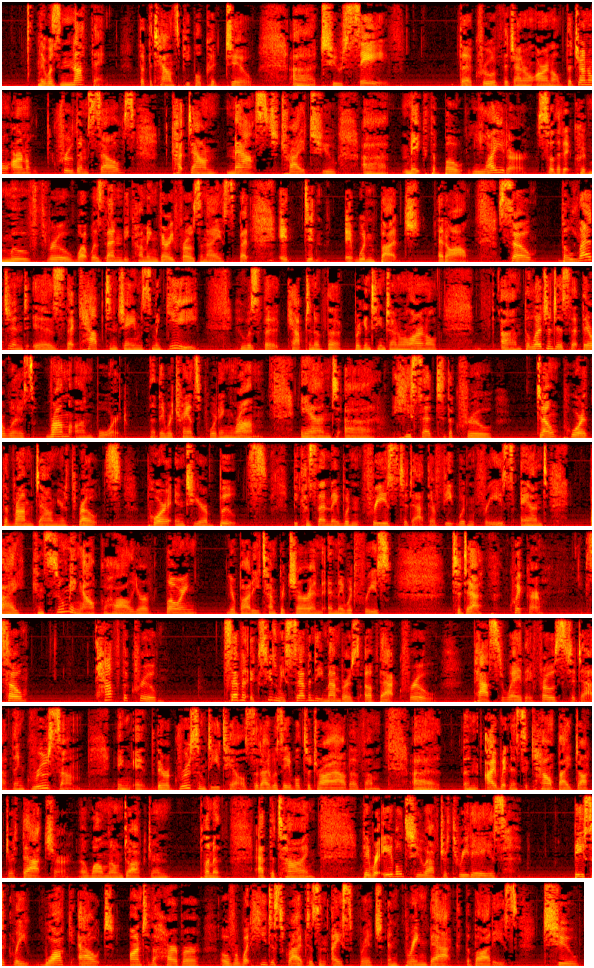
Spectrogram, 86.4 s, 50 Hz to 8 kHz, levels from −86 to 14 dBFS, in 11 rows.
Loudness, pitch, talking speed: -20 LUFS, 160 Hz, 145 wpm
